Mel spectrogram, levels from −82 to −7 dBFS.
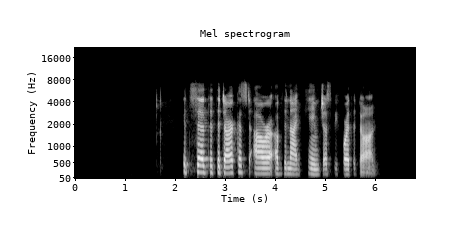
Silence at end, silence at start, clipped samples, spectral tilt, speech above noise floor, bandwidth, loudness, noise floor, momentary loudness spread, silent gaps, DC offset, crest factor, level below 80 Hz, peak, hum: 0.8 s; 2.15 s; under 0.1%; -3.5 dB/octave; 69 dB; 7.8 kHz; -19 LUFS; -88 dBFS; 11 LU; none; under 0.1%; 18 dB; -70 dBFS; -2 dBFS; none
